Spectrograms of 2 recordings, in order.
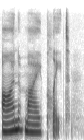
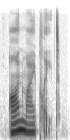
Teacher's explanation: The T at the end of plate is often a stop T in English. We don't always say plate, we just stop the air.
